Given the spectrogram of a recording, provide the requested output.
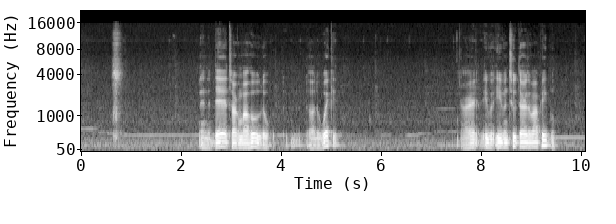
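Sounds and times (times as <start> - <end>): faint steady tone: 0.0 - 10.0
brief hiss: 0.6 - 0.9.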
